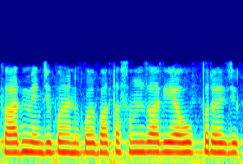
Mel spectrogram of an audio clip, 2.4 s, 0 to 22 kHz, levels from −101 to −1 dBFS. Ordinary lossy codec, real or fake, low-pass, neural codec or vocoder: none; fake; 5.4 kHz; codec, 16 kHz, 4 kbps, FunCodec, trained on LibriTTS, 50 frames a second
